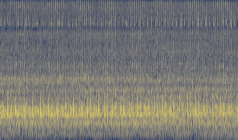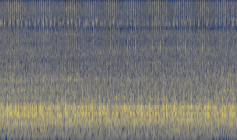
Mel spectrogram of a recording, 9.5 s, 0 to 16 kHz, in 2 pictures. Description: This is how honda crv 2002 engine ticking sounds like. Currently I use 10W40 engine oil.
